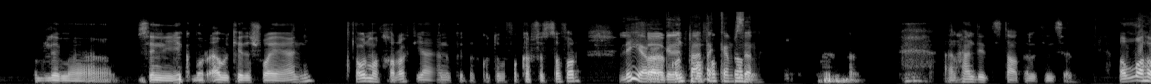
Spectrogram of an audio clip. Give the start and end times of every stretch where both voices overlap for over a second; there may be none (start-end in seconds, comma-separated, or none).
6.3-7.5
